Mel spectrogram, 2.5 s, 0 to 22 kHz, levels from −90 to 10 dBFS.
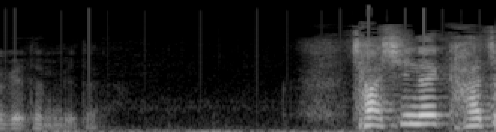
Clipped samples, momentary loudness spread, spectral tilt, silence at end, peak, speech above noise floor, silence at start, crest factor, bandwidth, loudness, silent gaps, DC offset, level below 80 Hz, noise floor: under 0.1%; 24 LU; -3.5 dB/octave; 0 s; -2 dBFS; 29 dB; 0 s; 22 dB; 17 kHz; -18 LUFS; none; under 0.1%; -54 dBFS; -49 dBFS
